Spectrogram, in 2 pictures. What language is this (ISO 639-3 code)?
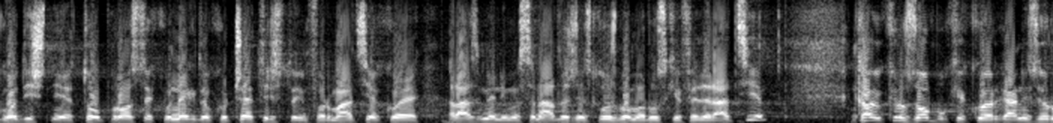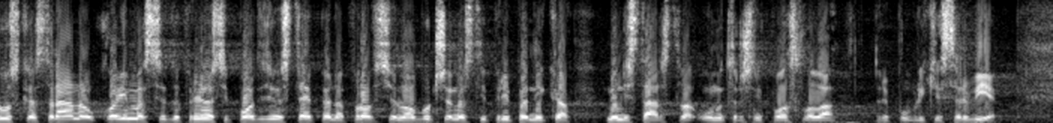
srp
